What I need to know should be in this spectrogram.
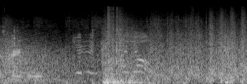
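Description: A rocket launcher fires with a loud, echoing boom.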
